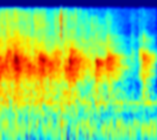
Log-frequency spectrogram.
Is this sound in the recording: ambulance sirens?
no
